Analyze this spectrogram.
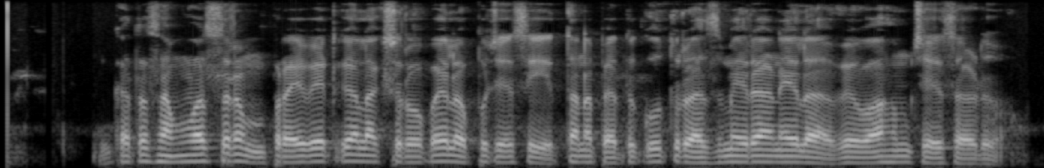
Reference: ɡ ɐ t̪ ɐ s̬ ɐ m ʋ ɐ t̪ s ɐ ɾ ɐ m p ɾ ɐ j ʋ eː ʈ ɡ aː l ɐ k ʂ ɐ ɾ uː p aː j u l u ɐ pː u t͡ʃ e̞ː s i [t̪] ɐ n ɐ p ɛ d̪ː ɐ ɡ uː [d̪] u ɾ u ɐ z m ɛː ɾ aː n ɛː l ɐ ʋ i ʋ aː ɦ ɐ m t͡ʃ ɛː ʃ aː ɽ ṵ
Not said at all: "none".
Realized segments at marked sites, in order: t̪, t̪

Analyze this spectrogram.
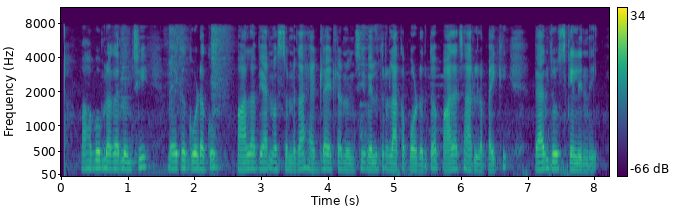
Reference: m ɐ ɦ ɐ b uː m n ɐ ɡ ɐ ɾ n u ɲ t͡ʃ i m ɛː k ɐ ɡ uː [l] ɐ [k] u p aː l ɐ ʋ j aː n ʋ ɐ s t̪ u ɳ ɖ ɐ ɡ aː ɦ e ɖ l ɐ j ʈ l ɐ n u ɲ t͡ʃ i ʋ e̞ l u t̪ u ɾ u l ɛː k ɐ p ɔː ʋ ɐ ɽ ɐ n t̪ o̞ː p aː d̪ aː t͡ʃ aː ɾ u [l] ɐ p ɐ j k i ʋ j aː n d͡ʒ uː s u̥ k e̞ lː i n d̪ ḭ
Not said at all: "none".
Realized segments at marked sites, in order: ɽ, k, l

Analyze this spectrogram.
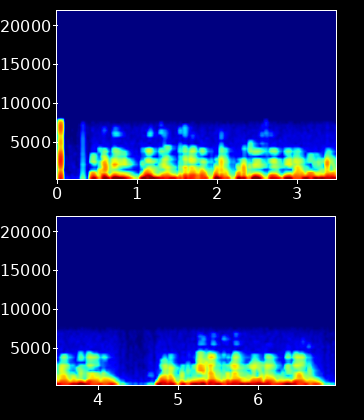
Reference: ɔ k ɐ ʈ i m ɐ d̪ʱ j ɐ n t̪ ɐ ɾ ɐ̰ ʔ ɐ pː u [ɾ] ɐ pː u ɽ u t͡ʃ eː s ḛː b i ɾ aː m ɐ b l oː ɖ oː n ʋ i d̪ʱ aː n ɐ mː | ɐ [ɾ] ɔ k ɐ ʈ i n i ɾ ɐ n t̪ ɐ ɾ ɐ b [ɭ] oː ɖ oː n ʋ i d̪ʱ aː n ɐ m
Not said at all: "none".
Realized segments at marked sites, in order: ɽ, ɾ, l

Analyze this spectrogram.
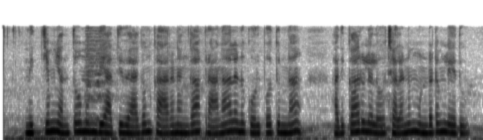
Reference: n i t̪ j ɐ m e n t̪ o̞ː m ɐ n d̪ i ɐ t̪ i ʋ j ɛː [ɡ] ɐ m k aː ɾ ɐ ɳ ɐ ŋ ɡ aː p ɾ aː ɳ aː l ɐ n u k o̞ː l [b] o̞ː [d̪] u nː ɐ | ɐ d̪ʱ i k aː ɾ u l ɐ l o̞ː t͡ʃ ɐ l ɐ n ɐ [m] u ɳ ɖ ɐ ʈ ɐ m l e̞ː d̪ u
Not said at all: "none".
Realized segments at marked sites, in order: ɡ, p, t̪, m

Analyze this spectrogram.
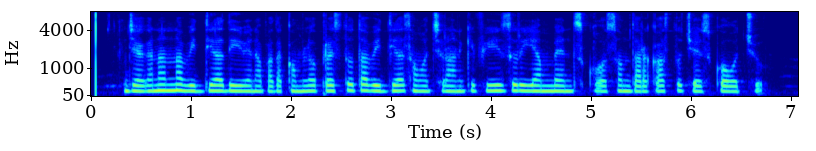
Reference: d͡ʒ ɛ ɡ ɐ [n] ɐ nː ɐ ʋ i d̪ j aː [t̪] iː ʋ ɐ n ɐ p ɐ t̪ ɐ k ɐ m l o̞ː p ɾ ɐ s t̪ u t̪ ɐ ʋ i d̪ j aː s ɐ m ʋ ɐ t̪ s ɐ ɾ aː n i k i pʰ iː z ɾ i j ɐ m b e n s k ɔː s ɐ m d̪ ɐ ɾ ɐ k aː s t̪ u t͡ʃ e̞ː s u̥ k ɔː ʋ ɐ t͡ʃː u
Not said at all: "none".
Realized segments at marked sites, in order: n, d̪

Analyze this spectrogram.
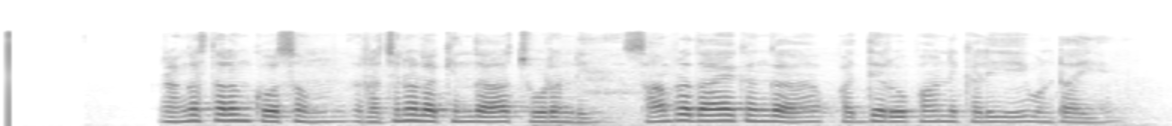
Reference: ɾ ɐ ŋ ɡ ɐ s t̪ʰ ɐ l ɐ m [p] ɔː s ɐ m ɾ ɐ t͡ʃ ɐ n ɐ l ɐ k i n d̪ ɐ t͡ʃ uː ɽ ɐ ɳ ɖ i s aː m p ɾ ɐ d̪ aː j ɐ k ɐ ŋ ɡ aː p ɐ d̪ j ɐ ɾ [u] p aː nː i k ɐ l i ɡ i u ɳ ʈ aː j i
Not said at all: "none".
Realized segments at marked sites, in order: k, uː

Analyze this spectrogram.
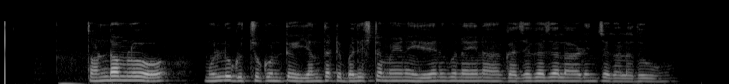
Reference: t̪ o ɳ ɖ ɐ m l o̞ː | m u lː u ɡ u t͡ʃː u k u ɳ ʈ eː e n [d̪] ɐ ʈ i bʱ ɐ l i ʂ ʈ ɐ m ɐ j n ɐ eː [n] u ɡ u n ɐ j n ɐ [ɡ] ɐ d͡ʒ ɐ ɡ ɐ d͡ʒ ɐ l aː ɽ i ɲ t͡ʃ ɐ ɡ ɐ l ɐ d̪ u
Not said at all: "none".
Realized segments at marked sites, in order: t̪, n, ɡ

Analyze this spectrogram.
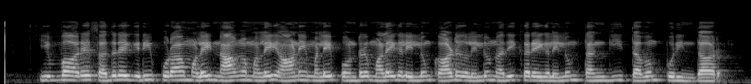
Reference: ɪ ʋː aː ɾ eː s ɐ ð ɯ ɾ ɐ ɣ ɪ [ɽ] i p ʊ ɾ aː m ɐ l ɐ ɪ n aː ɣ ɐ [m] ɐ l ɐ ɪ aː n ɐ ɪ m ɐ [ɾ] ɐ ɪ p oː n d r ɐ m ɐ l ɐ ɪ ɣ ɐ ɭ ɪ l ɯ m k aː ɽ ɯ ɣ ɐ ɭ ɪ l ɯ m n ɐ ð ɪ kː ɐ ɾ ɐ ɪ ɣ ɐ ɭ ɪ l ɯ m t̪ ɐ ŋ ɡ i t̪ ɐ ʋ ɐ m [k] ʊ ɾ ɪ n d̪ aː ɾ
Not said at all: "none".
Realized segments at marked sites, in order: ɾ, m, l, p

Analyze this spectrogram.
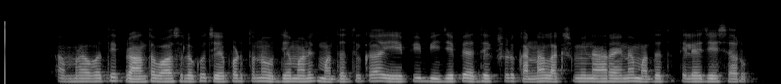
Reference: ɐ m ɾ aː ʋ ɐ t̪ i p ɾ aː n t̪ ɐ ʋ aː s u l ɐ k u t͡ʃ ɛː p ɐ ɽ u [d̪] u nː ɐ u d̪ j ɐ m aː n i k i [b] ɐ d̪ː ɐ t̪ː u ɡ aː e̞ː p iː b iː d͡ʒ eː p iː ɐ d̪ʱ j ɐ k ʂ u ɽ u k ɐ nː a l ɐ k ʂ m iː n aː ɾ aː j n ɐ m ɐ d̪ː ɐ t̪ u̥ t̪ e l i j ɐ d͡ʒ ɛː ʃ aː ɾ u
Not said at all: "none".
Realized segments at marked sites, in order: t̪, m

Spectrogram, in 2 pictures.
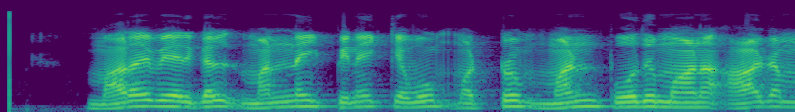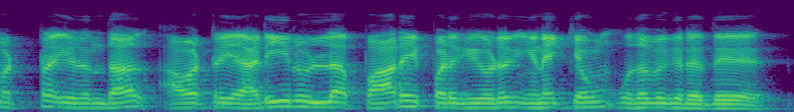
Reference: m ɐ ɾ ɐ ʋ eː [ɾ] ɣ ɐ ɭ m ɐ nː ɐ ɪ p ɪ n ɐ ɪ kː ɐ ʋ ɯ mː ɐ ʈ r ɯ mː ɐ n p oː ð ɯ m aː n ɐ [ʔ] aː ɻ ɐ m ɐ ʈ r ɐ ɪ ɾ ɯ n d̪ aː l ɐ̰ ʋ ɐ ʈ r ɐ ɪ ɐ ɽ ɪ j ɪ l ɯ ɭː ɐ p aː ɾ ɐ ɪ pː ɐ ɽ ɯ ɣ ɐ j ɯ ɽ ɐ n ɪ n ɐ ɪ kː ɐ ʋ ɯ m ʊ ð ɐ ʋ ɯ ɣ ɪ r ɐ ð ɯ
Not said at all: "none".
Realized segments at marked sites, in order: ɾ, ʔ

